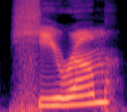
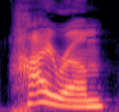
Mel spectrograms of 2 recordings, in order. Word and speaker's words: Huram: last week when I was talking about King herum I made two mistakes actually the first being that I was pronouncing his name incorrectly which uh somebody who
